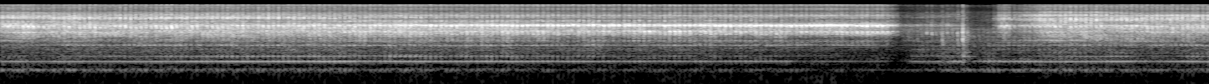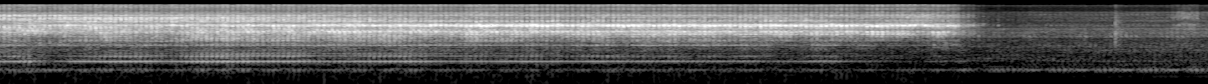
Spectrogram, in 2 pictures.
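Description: Excalibur scroll saw running and cutting through a thin wooden blank: a steady motor hum under the rapid up-and-down sawing of the blade. The sound dips briefly about nine seconds in, and near the end the cutting noise stops, leaving a quieter hum.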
